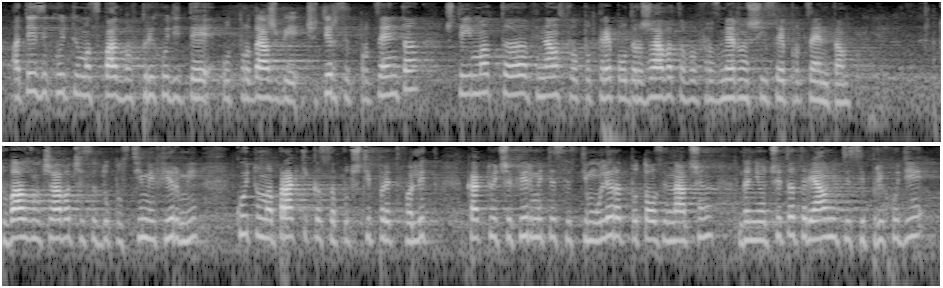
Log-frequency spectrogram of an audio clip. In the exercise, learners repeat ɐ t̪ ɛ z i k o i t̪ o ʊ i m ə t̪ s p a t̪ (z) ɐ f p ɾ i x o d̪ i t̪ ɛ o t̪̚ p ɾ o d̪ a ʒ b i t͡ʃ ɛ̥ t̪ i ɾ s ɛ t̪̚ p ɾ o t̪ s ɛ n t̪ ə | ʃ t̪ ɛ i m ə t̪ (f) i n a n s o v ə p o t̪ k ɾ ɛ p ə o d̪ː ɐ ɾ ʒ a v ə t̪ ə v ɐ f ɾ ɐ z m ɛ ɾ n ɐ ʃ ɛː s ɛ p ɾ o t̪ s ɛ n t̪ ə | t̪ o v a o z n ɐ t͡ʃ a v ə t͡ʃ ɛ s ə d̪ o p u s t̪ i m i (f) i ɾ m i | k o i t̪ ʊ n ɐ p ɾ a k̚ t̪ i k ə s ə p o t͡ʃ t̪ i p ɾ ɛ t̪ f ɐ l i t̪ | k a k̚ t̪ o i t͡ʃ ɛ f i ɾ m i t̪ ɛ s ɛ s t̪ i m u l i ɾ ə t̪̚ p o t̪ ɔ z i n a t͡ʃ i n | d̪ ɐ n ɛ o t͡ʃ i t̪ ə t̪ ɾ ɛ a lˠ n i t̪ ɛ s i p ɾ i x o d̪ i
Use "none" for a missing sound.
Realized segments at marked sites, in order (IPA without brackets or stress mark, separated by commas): v, f, f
